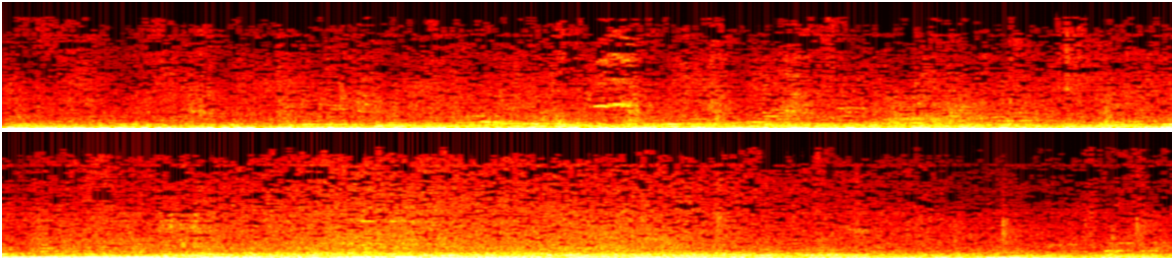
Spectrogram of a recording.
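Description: Mice scrabble and scratch against glass.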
